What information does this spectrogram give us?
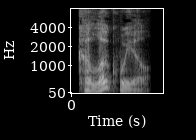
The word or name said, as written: colloquial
